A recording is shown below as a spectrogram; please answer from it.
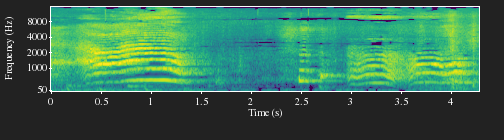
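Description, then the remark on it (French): A baby cries in two loud wailing bursts, each rising and falling in pitch, with a short gap between them and no talking over it. “C'est-à-dire un homme est venu l'acheter et cet homme, c'est le père du bébé qui est en train de pleurer maintenant.”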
